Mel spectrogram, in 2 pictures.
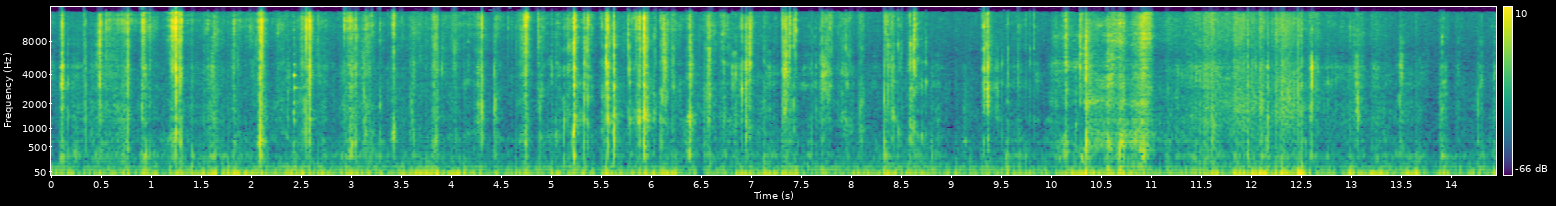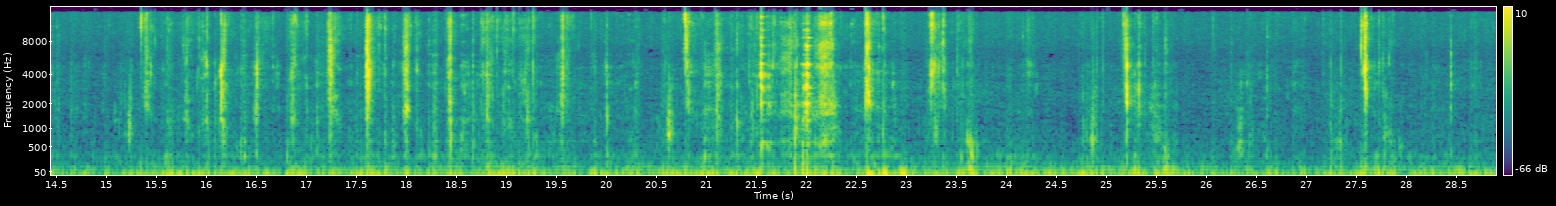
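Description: Close-miked chewing of bakso urat (beef tendon meatball), beef tetelan and noodles, with many small irregular clicks and smacks and a denser noisy stretch about ten to twelve seconds in.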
